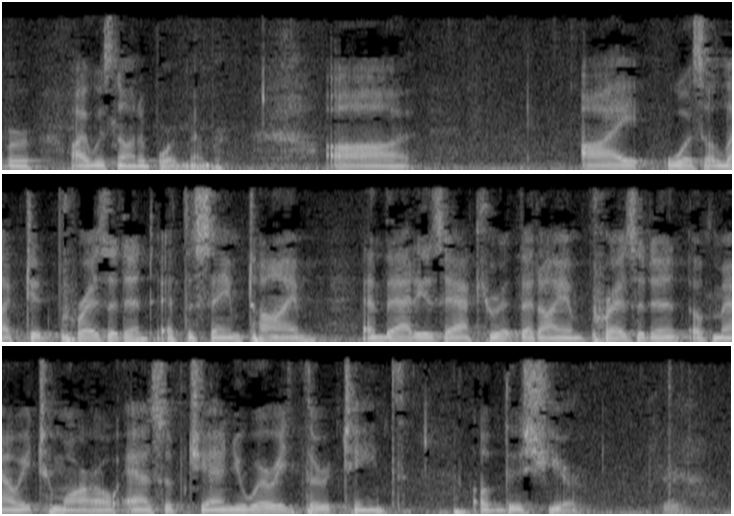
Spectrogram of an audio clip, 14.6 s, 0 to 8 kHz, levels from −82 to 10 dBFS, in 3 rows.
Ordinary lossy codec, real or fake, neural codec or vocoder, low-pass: MP3, 32 kbps; real; none; 7.2 kHz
